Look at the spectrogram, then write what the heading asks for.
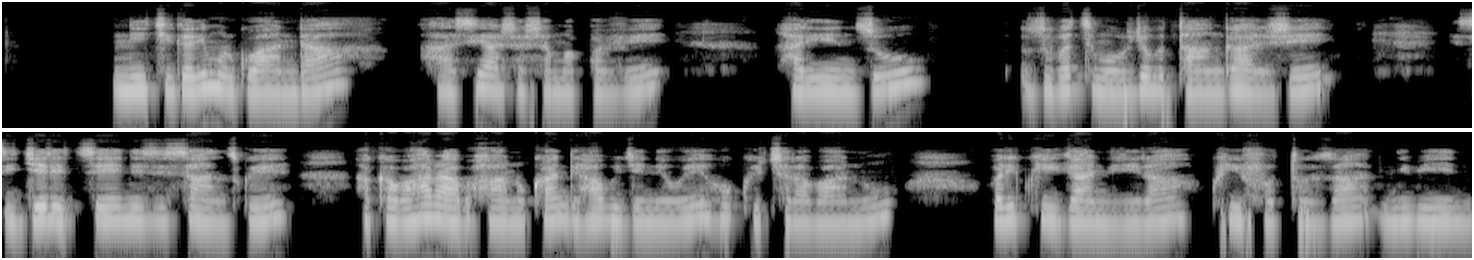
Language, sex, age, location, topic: Kinyarwanda, female, 18-24, Kigali, government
